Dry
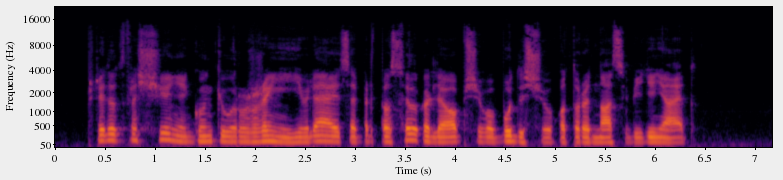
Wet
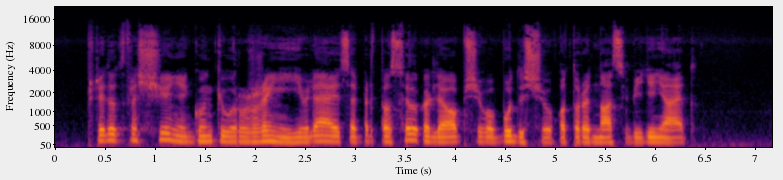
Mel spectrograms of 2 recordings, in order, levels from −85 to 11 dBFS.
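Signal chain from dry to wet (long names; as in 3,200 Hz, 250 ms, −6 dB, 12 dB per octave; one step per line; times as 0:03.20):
parametric band 8,700 Hz +10.5 dB 0.51 octaves
in parallel at 0 dB: downward compressor, threshold −34 dBFS, peak gain reduction 18 dB
on the sum: level +3 dB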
